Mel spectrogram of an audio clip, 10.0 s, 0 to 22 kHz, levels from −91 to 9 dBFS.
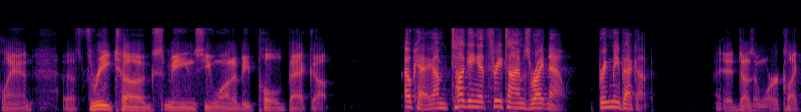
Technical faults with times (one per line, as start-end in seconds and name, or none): none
